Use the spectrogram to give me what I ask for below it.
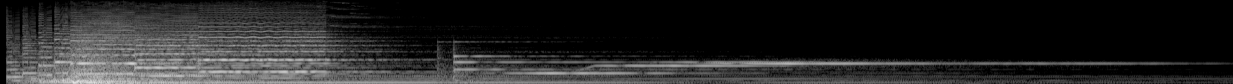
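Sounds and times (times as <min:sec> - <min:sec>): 
logo jingle: 0:00.1 - 0:04.5.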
